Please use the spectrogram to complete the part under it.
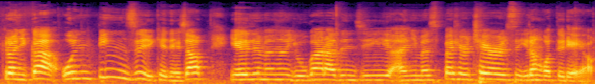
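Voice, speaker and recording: A high school English teacher explains a textbook passage in a lively lecture at a moderate pace. She moves between Korean explanation and English phrases, reading them aloud while posing questions to students and answering them herself.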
